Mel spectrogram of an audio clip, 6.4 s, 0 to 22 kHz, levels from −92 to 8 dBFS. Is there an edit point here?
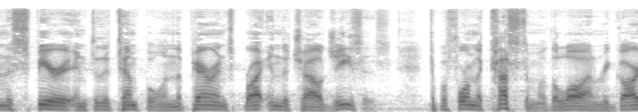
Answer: no; 0 cuts

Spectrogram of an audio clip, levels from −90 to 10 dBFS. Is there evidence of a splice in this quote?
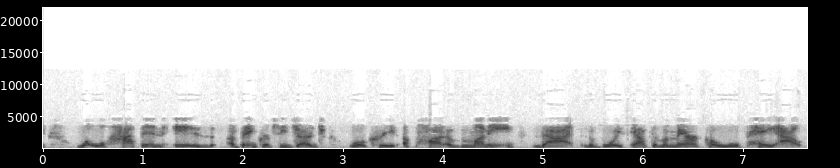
no; 0 cuts

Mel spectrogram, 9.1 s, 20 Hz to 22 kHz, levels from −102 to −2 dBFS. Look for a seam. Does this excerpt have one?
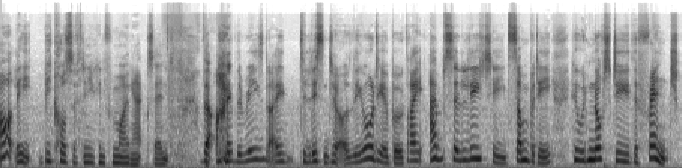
yes; 9 cuts; at 1.1 s, 1.4 s, 1.7 s, 2.6 s, 3.1 s, 3.9 s, 5.4 s, 6.7 s, 8.1 s

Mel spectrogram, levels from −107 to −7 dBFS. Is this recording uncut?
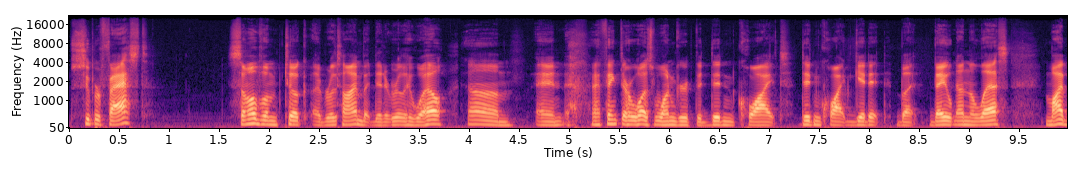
no; 5 cuts; at 2.7 s, 3.2 s, 3.9 s, 7.3 s, 8.8 s

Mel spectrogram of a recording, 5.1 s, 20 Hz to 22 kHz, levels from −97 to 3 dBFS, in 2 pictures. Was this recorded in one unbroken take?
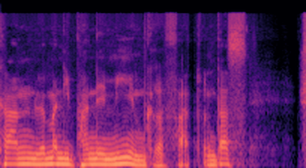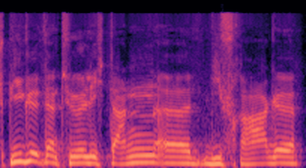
yes; 0 cuts

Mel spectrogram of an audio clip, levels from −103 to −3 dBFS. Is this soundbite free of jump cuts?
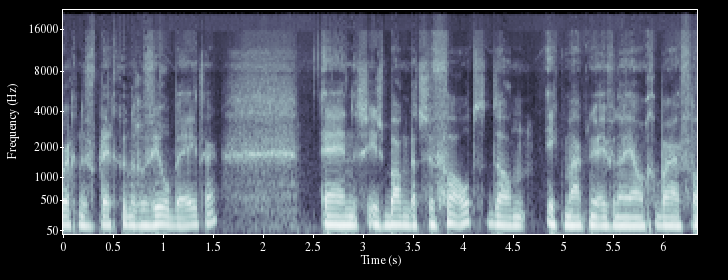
no; 1 cut; at 4.7 s

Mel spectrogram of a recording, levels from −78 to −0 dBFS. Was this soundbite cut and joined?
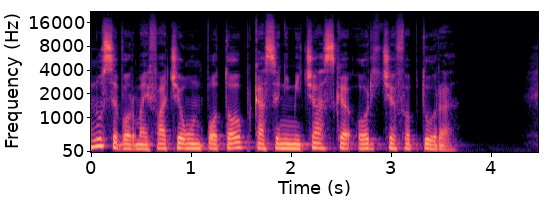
no; 0 cuts

